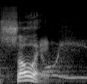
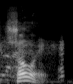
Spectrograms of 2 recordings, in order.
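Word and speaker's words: ζωή: Dios o vida eterna se pronuncia soe Z o e soe vida y a todos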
